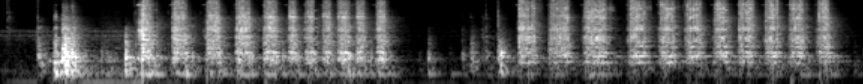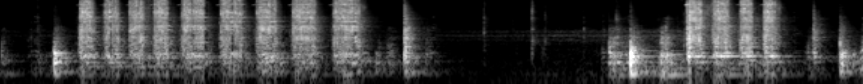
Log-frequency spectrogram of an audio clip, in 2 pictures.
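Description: Rapid ratcheting of a socket wrench tightening the inner joints on a parked-for-decades VW Bug, coming in three long bursts of fast, close metallic clicks with short silent pauses between them.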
